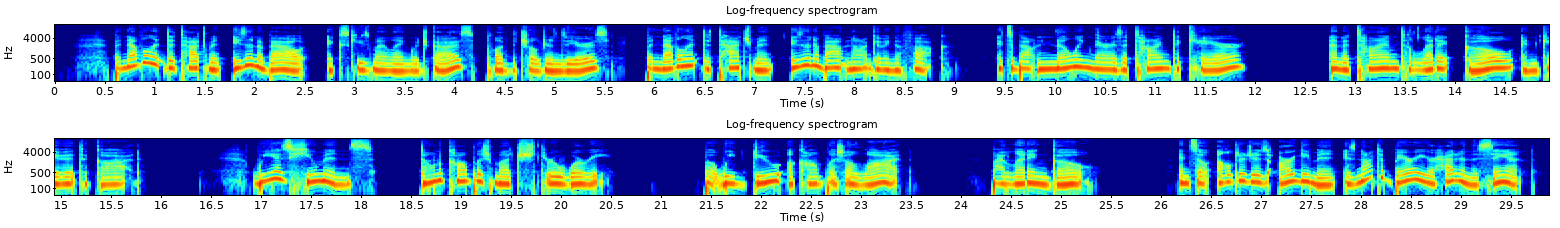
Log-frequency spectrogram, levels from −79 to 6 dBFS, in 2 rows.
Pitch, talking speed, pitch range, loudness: 180 Hz, 145 wpm, 165-205 Hz, -20 LUFS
